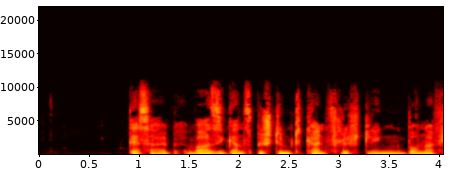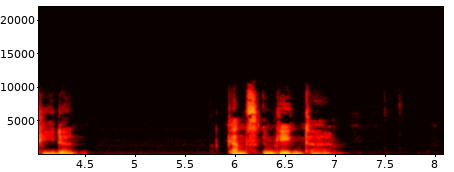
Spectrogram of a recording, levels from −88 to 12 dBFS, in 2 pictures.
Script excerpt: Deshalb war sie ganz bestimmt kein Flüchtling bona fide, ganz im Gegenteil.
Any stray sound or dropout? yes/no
no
